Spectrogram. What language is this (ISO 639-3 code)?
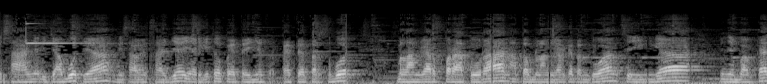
ind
